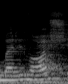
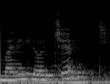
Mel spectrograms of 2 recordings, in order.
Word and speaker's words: Bariloche: Então, outras cidades muito muito conhecidas da Argentina para ir também é barilote ou bariloche, né? Muita gente fala que bariloche é mais lá chamam barilhote.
